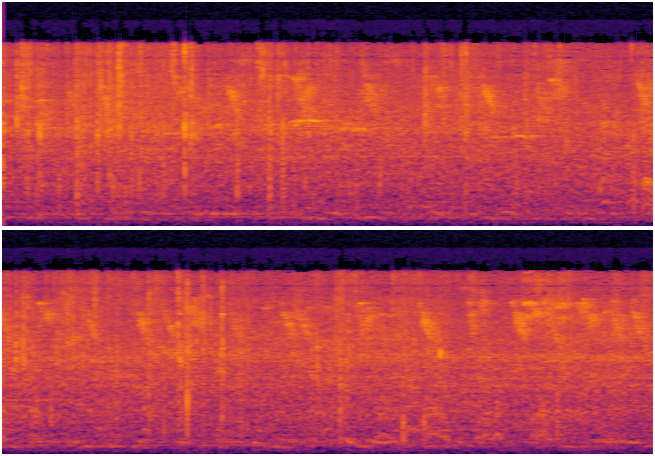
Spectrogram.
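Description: Small birds chirping repeatedly in the background, many short high chirps, with a few light taps.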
